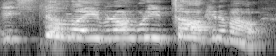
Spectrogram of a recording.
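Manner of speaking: loud retold yell, pitched high; retelling the argument, shouting at the driver; mock angry shout. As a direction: yell it back at the driver, indignant. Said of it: "I was like".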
